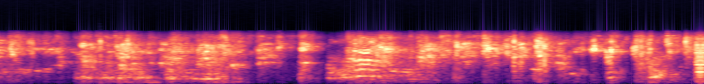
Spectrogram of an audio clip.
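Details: Young puppy yapping almost continuously in short, shrill bursts, packed closely together, with people's speech mixed in the background.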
